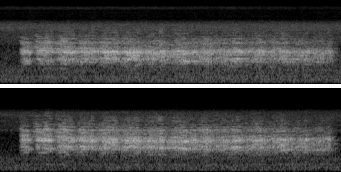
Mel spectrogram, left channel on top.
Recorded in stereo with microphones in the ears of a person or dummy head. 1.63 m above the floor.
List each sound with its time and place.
0.2 s laughter: 30° right (ahead or behind), 1.8 m; by 3.3 s 85° right, 2 m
